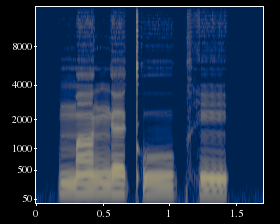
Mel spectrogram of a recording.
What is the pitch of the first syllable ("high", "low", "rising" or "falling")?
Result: high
